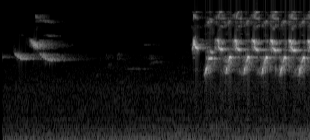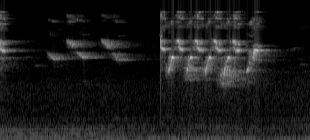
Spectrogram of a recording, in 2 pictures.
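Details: European goldfinch singing: a few thin high notes, then two bursts of rapid liquid twittering about a second long, each made of repeated bright chirps with buzzy overtones, separated by a brief pause.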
